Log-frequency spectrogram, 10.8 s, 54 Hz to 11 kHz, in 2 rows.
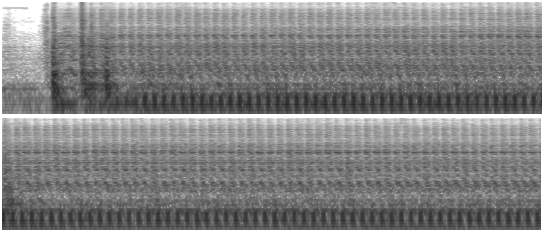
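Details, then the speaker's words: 1988 Suzuki Samurai, lifted, fuel gauge empty, cranked with starting fluid; starter turns steadily about three and a half beats per second for ten seconds without catching; cranks but won't start, fuel supply suspected. "all right so it wants to start but it doesn't and the fuel gauge says empty"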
